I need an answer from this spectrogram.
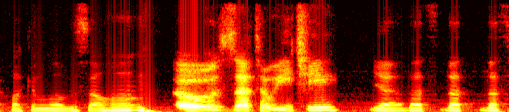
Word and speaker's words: Zatoichi: Oh, Zatoichi?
